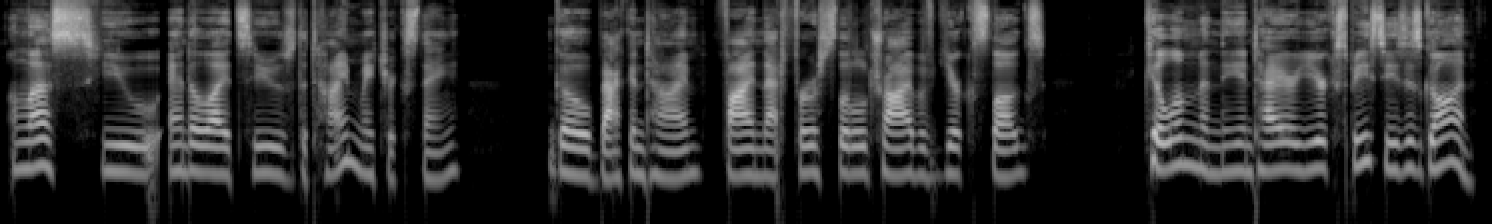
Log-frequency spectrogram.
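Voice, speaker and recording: A woman voicing a smug, sneering adult man who taunts in a slow drawl. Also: on the low side, fairly even intonation, smooth, dry recording, studio quality, natural voice. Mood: taunting.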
